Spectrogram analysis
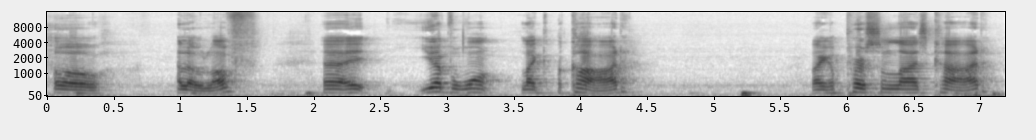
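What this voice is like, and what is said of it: Attempted put-on British accent. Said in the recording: “let me hear your best English accent ... British accent? ... I was trying to, but it's way too hard.”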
